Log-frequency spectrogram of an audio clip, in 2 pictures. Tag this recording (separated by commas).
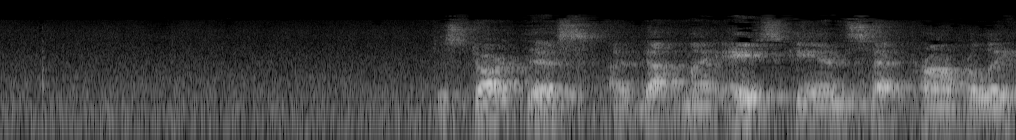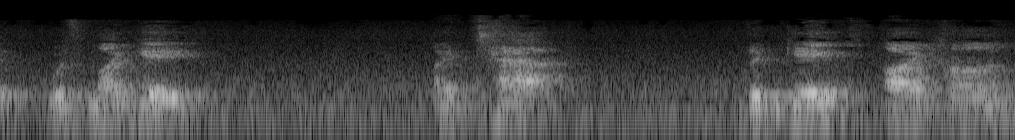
inside a small room, Speech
